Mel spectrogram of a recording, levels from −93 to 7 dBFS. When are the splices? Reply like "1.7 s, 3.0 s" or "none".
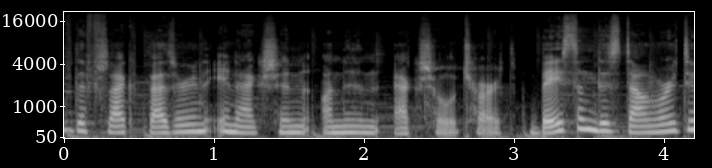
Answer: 3.0 s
